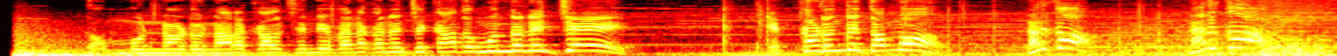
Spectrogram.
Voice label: Dialogue, Telugu; NTR; Dammu

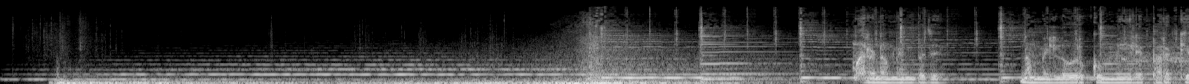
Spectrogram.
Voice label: Villain Dialogue; Ratsasan; Tamil

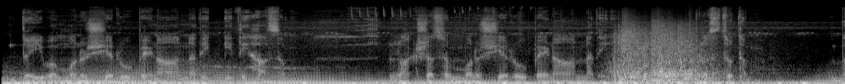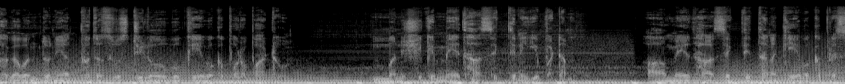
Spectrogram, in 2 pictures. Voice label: Dialogue Ringtone; Zombie Reddy; First Bite; Telugu

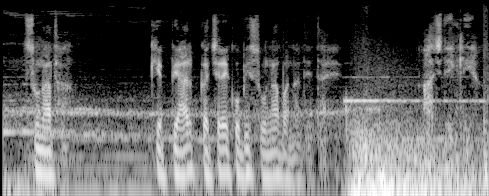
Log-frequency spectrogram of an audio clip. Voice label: Trailer Dialogue Ringtone; Sadak 2; Sanjay Dutt

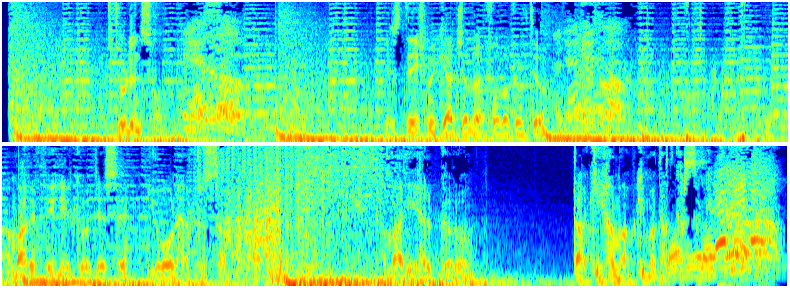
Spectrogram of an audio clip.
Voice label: Dialogue, Hindi; Salman Khan; Radhe Promo

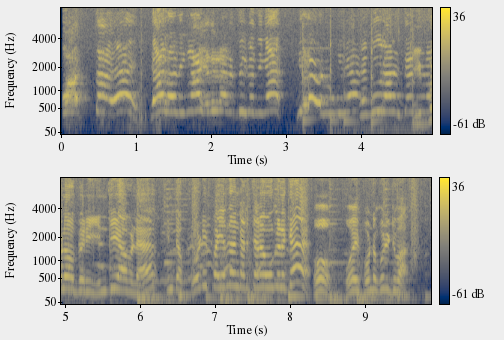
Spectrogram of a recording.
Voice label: Trailer Dialogue Ringtone, Tamil; Galatta Kalyaanam

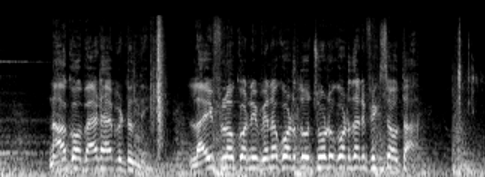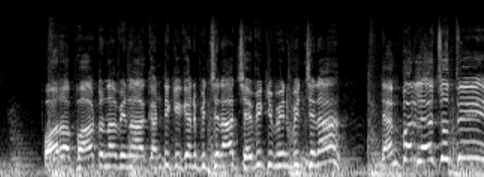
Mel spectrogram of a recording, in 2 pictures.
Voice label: Dialogue, Telugu; Legend; Nako Bad Habbit Undi

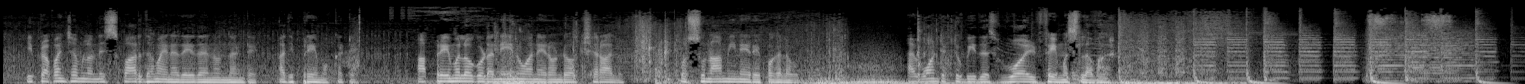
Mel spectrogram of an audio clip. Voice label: Trailer Dialogue Ringtone, Telugu; World Famous Lover; Vijay

